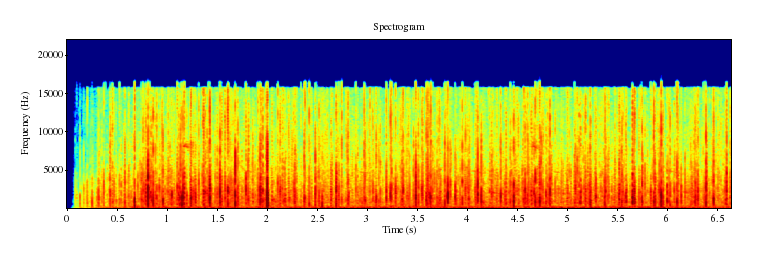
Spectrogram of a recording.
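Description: Light rain: many separate drops striking a nearby surface in a dense, irregular run of sharp ticks.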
